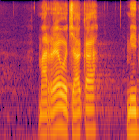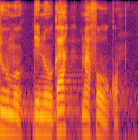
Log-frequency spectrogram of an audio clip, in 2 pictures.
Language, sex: Tswana, male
